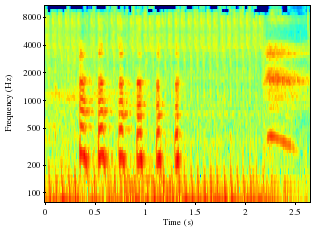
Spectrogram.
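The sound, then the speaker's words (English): A Gatling laser fires at ghouls in the video game Fallout: a rapid run of six pulsed, buzzy electronic zaps, then a longer whining tone that falls slightly in pitch. “So while Rick is having a good time just destroying these ghouls with his Gatling laser.”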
